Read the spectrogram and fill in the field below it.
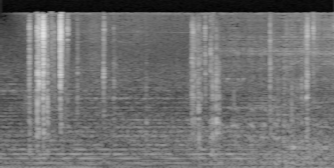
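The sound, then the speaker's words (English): A large SUV's engine, just started, rumbles at a steady idle, with a few sharp mechanical clicks and rattles early on. No one speaks. “As the best car bombs require a certain automotive knowledge, and then some, I had a large SUV up and purring like a cat.”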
